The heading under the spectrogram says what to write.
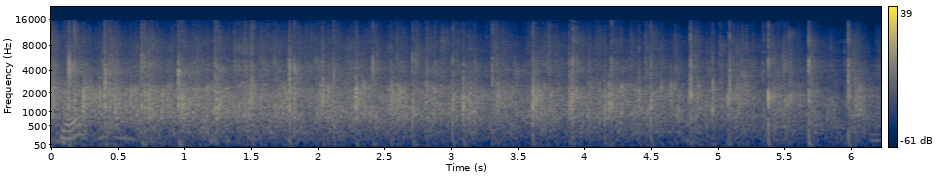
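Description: Sustained audience applause, a dense steady patter of many hands clapping at an even level for several seconds, with no one speaking over it.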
